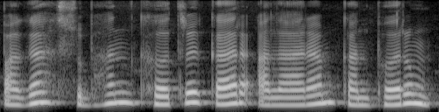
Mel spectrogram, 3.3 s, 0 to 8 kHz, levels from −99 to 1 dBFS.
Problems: none marked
